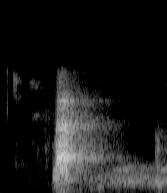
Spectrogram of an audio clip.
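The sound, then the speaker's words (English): A single sharp, loud bark from a dog named Georgia, its tone trailing off over about a second, with a few faint soft sounds just before it. “my dog just decided to bark.”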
